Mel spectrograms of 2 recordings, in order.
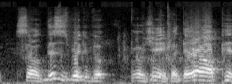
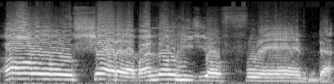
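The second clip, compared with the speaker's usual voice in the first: louder, drawn-out mock rebuke; mock scolding; 3 semitones higher, 4 dB louder, slower than usual. Host to the groaning audience, imitated loud scolding. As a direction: brush off the groaners, stretching the words.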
